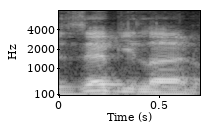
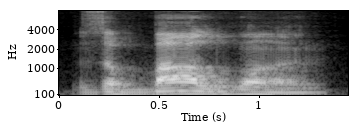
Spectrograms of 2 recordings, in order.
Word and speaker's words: Zebulun: The Zebulun or Zabalawan. Zabalan is the believe the appropriate way to pronounce it.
